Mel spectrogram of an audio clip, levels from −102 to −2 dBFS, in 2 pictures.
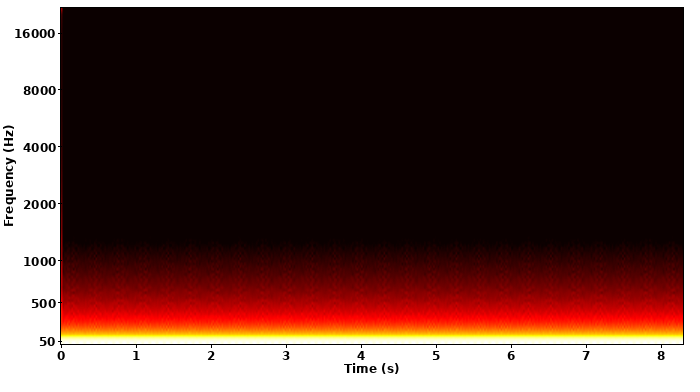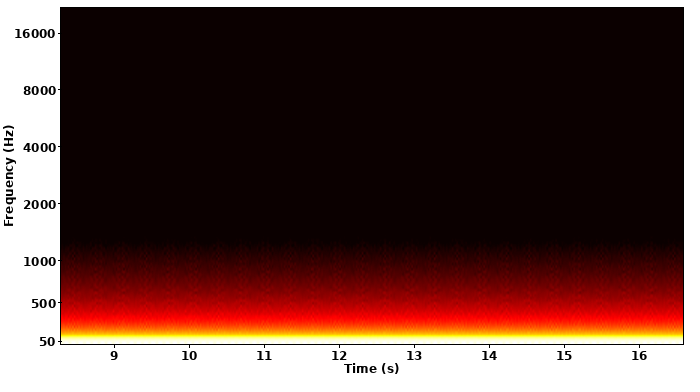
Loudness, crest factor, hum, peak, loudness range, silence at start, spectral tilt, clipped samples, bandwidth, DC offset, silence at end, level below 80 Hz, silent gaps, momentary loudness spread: -15 LUFS; 4 dB; none; -2 dBFS; 0 LU; 0 s; -16 dB/octave; under 0.1%; 0.2 kHz; under 0.1%; 0 s; -6 dBFS; none; 0 LU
